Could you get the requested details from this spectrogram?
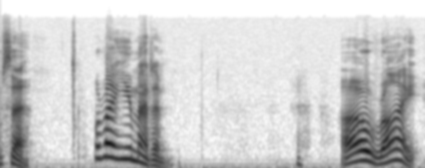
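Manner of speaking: normal talking voice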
